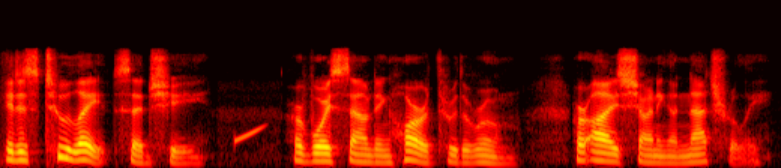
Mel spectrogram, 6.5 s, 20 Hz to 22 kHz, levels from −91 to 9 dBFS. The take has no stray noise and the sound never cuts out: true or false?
false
